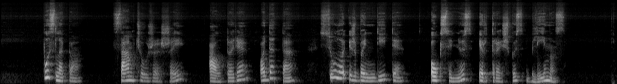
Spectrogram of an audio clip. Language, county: Lithuanian, Utena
